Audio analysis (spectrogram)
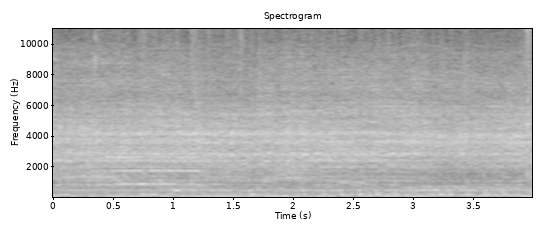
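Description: Wrestling crowd at a BVW Las Vegas Championship match jeering a wrestler before the bell, a dense, loud, sustained roar of many voices with no break across the whole stretch.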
